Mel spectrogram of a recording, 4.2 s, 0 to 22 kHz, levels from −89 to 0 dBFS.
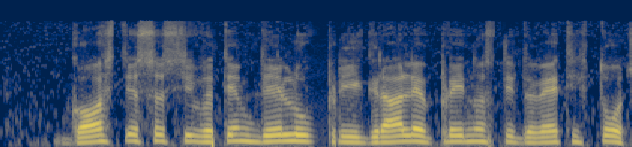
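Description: From start to finish the speech carries the marks of overdone noise removal. The suppressor was pushed so hard that individual frequency bands near its noise estimate were cut almost to nothing, and the softer parts of the voice went with them. The background drops away, dotted with twinkling specks. Unlike a plain low-pass or a codec bandwidth limit, the loss flickers band by band rather than sitting at a fixed edge.

Between 1.17 and 3.67 s, repeated packet loss gives the speech a choppy, robotic quality. Six separate holes open in that span. Each is papered over by stretching the preceding sound, and about 220 ms is lost in all, with the longest single gap near 120 ms. What separates this from one isolated dropout or a single clean click is the rapid recurrence. The patches add up to around 0.4 s of rebuilt audio, so the stutter keeps returning before the ear can settle. The call path itself sounds like Opus with the top end stopping near 12 kHz, which fits a rate around 48 kbps.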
